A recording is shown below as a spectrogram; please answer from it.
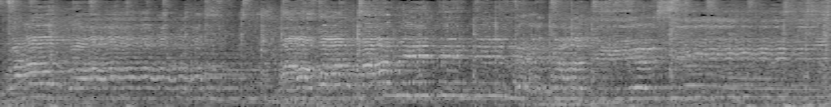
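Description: A large church choir singing together over instrumental backing with a steady low beat.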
